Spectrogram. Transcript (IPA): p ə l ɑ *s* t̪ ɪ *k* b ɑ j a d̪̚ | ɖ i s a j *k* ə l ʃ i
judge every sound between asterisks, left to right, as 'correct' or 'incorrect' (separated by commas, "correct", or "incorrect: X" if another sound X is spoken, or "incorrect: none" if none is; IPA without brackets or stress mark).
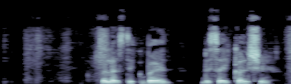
correct, correct, correct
